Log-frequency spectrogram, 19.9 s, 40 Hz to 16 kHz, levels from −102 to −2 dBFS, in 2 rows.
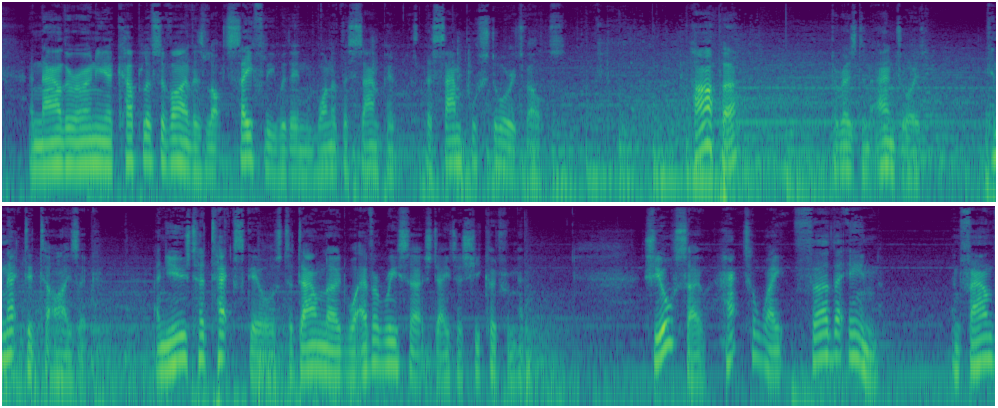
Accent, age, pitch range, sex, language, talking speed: British, 30-49, 95-135 Hz, male, English, 150 wpm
